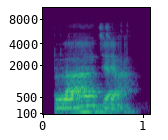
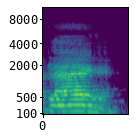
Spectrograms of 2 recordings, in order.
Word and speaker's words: playa: Mas na Argentina, Uruguai e Paraguai seria playa. Na playa. Então, se eu hablo playa, ¿está correto? Sim, tá certo. Ah, Tá bem. certo. Mesma coisa, se você dizer playa, também está correto.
